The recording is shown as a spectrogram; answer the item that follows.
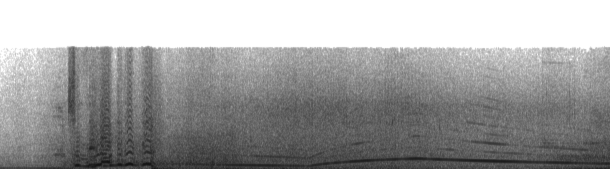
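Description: A car crash: a short screech and crash about a second in, ending in a heavy impact. Then an emergency-vehicle siren wails, dipping, rising to a peak, then falling slowly.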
